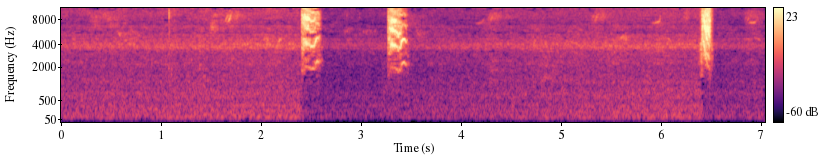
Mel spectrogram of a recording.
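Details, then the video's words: Calling female yellow-bellied seedeater, kept to stir males into song: three brief high piercing chirps spaced a second or more apart, with a constant low rumbling hum underneath. "Fêmea de Papa capim piadeira para Esquentar Papa capim"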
